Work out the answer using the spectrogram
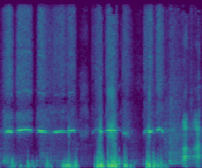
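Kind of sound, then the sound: human body sound, person whistling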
